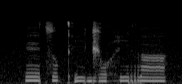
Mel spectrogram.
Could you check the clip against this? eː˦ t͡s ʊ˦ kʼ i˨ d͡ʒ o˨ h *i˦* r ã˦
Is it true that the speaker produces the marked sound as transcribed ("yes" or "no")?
yes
